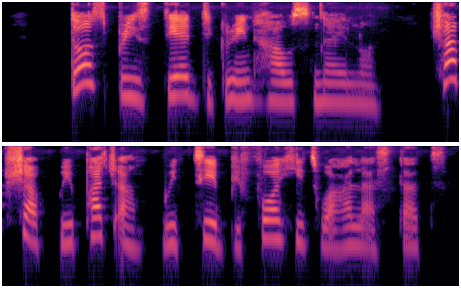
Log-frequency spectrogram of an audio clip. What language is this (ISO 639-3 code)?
pcm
